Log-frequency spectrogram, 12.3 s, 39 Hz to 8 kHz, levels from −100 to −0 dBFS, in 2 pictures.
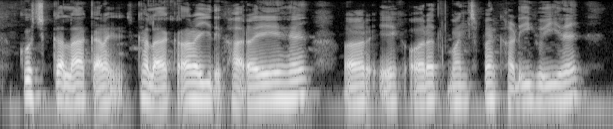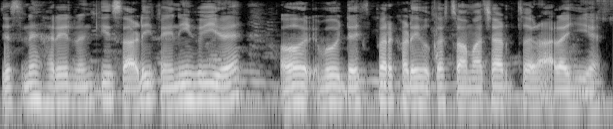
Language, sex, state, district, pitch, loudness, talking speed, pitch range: Hindi, male, Bihar, Samastipur, 120 Hz, -19 LUFS, 155 wpm, 110-130 Hz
